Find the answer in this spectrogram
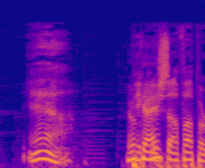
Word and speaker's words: Ye: up because of those Yeezy shoes when Kanye West or Ye or Yee? How do you say it? That was yay.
